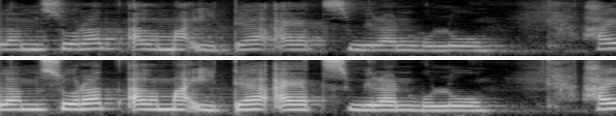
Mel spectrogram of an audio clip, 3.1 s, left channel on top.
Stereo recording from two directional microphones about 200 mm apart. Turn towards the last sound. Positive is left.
turn(degrees=-45)  # may be behind; listen again after turning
